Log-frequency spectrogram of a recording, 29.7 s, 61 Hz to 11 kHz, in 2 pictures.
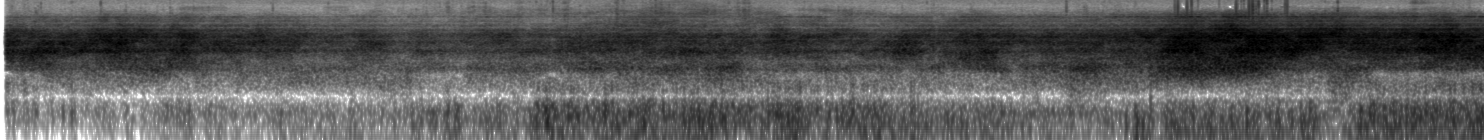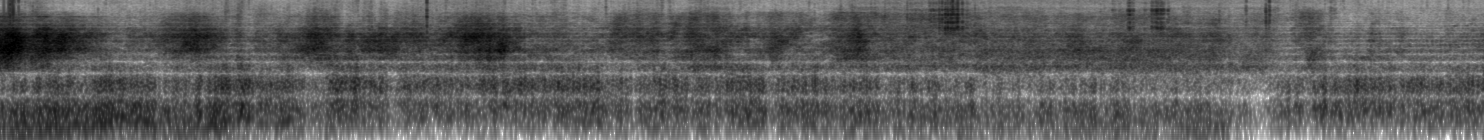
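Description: Gulfstream G550 business jet's twin Rolls-Royce BR710 turbofans running at taxi power as the jet turns and rolls slowly: a steady jet whine and hiss over a low rumble. It swells to its loudest about halfway through, then settles.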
